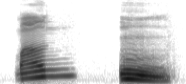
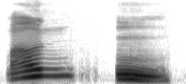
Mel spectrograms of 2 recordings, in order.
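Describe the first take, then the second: Both takes have the same delivery.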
